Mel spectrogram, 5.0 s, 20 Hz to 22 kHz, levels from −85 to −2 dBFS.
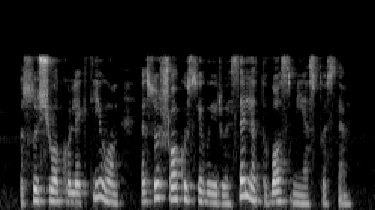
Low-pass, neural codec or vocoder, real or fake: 7.2 kHz; none; real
